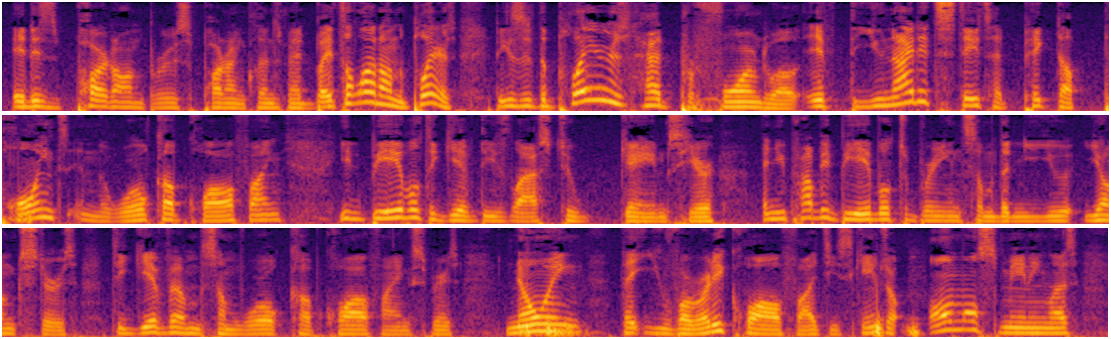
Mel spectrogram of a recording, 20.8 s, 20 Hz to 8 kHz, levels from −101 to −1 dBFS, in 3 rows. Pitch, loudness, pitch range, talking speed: 135 Hz, -19 LUFS, 120-165 Hz, 220 wpm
